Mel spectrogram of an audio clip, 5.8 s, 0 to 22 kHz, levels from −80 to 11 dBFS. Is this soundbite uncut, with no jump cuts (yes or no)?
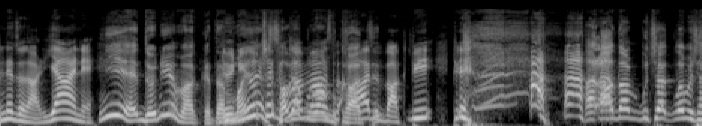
no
